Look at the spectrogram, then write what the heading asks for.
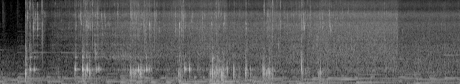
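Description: Raw sweet potato chunks frying in shallow oil in a wok. A hiss and a run of sharp pops and crackles as the pieces go into the hot oil over the first several seconds, settling into a steadier sizzle near the end.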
